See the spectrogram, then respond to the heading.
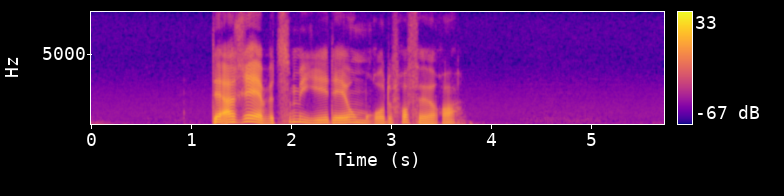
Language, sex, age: Norwegian, female, 30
